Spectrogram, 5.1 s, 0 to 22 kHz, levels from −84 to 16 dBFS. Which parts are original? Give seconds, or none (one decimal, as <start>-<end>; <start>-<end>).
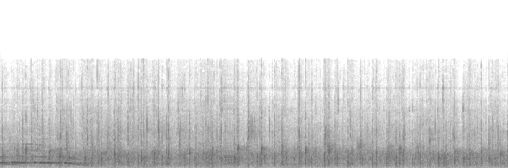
0.0-5.1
